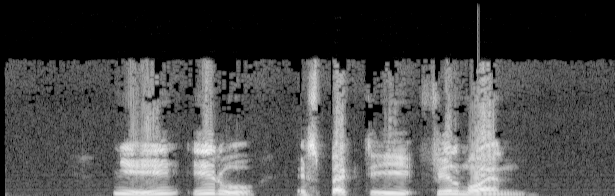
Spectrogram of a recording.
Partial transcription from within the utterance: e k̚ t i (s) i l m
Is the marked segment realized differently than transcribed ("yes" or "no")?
yes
